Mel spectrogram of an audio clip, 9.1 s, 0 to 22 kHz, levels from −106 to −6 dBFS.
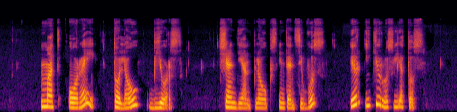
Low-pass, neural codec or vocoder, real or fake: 10.8 kHz; vocoder, 48 kHz, 128 mel bands, Vocos; fake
